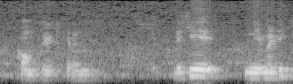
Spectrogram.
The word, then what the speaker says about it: pneuma: देखिए, न्यूमेटिक की जहाँ तक बात आती है, न्यूमेटिक एक ग्रीक वर्ड न्यूमे से आया है, न्यूमा, ठीक है, PNEUMA, न्यूमा। ये मत पूछिएगा इसमें पी मतलब साइलेंट क्यों है, ये आप ग्रामर में कंप्लीट करिएगा।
